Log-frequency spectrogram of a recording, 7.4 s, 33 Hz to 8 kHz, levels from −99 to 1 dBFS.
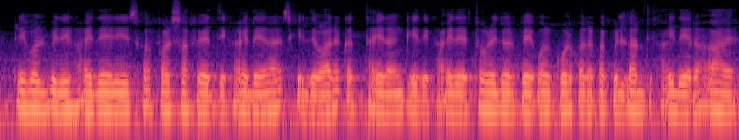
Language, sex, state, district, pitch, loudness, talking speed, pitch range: Hindi, male, Goa, North and South Goa, 105 Hz, -29 LUFS, 250 wpm, 100-110 Hz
